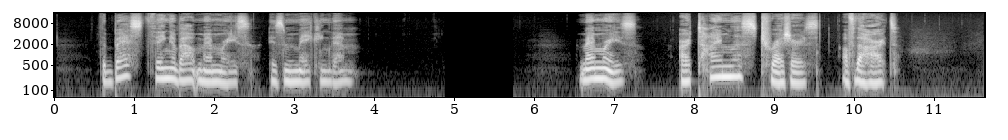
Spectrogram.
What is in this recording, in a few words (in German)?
Stimme trocken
